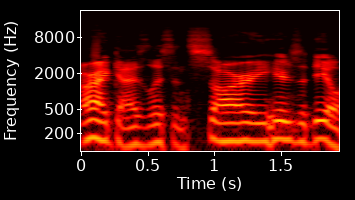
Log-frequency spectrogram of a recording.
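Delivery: ordinary delivery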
